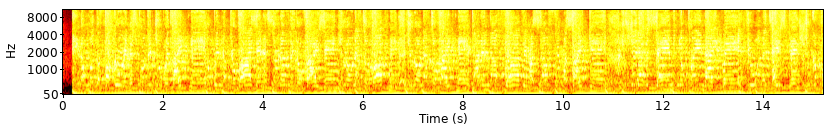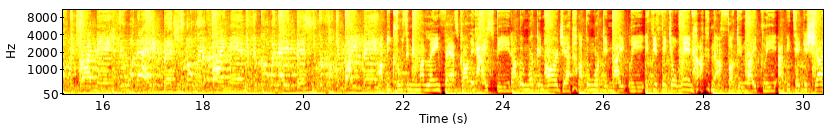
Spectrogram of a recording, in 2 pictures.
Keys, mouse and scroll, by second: 1.6 click, 2.8 ctrl+j, 3.3 ctrl+shift+a, 8.2 click, 8.4 space, 8.5 click, 9.0 space, 10.0 click, 14.0 click, 17.6 click, 19.1 click, 23.0 click, 25.2 click, 27.2 click.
